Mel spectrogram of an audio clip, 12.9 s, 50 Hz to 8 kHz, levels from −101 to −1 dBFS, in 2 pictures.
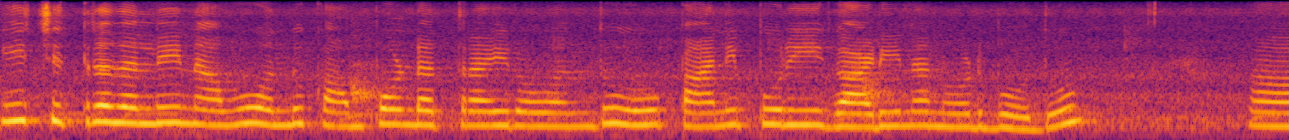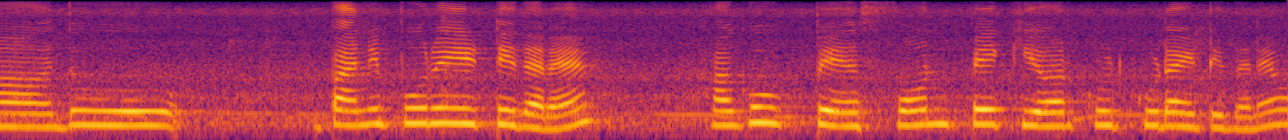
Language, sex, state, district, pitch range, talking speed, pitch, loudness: Kannada, female, Karnataka, Mysore, 260-295 Hz, 120 wpm, 275 Hz, -17 LUFS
